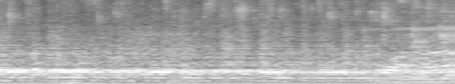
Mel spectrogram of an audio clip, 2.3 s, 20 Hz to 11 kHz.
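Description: Steady stream of filtered water running from a tap or filter into a 1-cup measuring cup, a continuous soft rushing pour under low background hum.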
